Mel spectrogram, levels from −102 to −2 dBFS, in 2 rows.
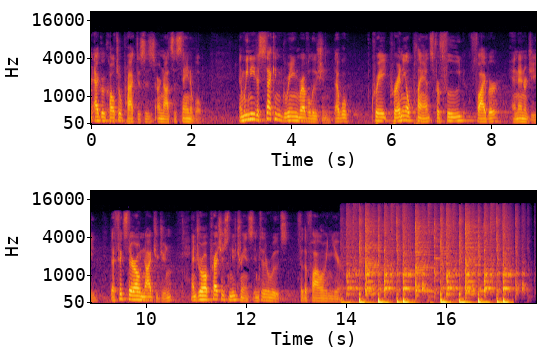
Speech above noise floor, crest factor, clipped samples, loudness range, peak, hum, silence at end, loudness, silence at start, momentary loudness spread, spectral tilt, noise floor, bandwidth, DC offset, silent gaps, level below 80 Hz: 28 dB; 18 dB; under 0.1%; 3 LU; -2 dBFS; none; 0.15 s; -21 LUFS; 0 s; 13 LU; -5.5 dB/octave; -48 dBFS; 14 kHz; under 0.1%; none; -26 dBFS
